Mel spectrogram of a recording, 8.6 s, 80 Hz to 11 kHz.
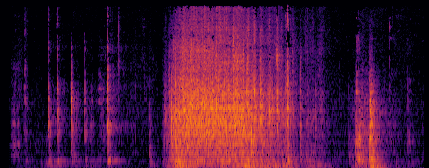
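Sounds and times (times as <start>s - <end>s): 
door moving on rails: 3.3s - 7.9s.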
